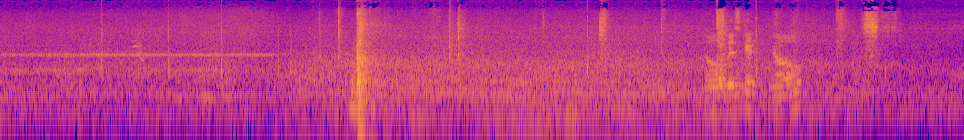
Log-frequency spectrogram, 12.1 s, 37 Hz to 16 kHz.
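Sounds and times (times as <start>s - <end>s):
faint high whine: 0.0s - 10.4s.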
